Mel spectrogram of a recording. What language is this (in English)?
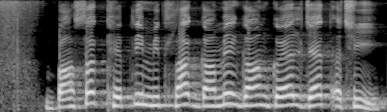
Maithili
